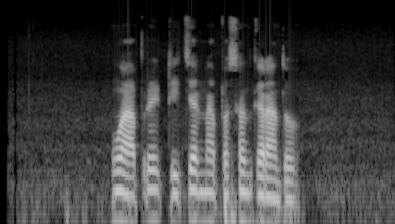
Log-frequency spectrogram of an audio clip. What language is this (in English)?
Dhatki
